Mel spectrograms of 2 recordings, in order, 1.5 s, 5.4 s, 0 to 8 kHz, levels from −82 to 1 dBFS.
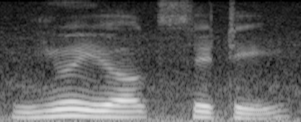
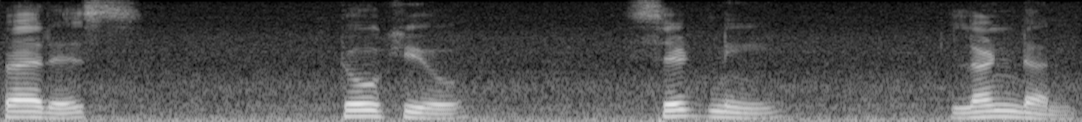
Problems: constant background noise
